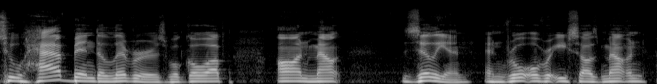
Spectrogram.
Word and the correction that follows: Zion: Mount Zilion, huh? – I said it wrong? – Yeah, I think it's Mount Zion. – Oh, that was supposed to be Zion? Come on, bro. – It's definitely supposed to be Mount Zion.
